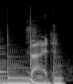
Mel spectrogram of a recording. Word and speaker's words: Sinden: Sidon. The Sidon light gun. Today we've got Andy with us. Andy, thank you for joining us. This guy right here, Sidon. Sidon or Sinden?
